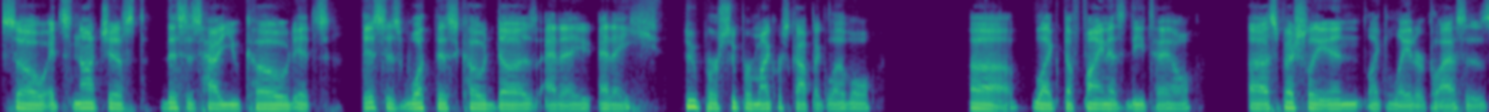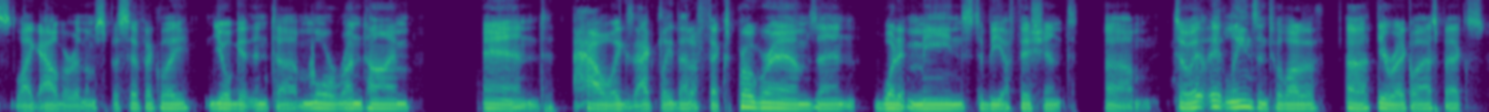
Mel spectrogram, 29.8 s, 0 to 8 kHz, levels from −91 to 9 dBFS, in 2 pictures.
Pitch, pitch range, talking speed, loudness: 115 Hz, 110-125 Hz, 135 wpm, -21 LUFS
